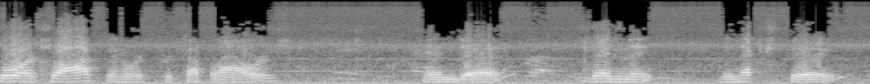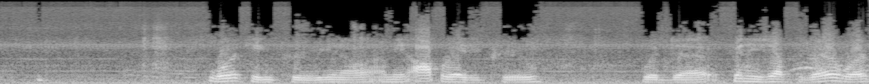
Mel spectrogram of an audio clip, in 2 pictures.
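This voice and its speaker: Pausing long and often, a man speaks at a fairly slow pace with medium pitch and fairly even intonation against noticeable background noise. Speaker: retired factory worker. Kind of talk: interview answer. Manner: quiet, hesitant.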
